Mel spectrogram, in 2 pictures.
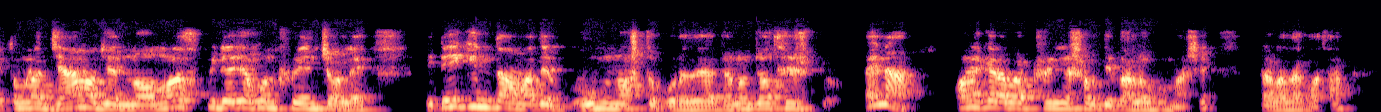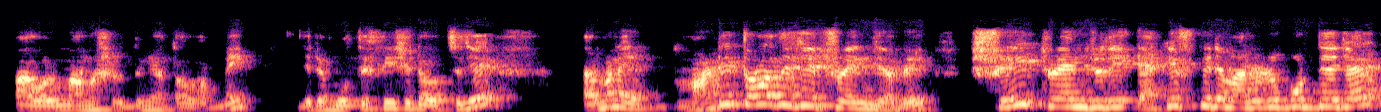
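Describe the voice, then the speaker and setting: Bangladeshi Bengali accent, physics lecturer, rapid classroom drilling, dull lo-fi sound. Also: mid-range voice. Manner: quizzes students with rhetorical questions, repeats key numbers. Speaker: medical admission physics lecturer. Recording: roomy, dull lo-fi classroom recording.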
